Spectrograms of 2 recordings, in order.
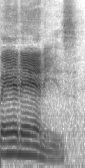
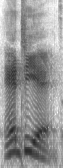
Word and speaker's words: Auntie Anne's: Every time I go to the mall, I have to get me some Aunt Annie's. Or Auntie Anne's. I always say it wrong, but Auntie Anne's.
